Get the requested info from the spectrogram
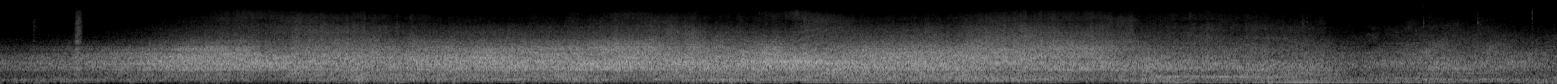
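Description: Motorway traffic running past close by: a steady rush of tyre and engine noise that swells over the first couple of seconds and fades near the end.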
